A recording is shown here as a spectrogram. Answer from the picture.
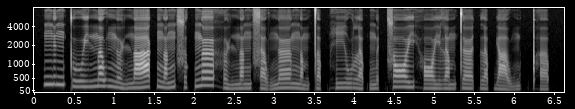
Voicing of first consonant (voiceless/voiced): voiced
